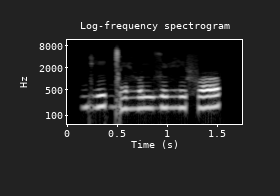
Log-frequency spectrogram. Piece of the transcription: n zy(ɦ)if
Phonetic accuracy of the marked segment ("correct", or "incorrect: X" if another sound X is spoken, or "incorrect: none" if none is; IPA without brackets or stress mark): correct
